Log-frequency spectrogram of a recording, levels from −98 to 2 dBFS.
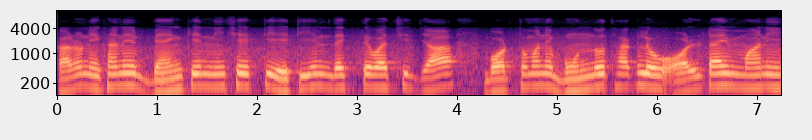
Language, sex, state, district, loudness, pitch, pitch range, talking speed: Bengali, male, West Bengal, Jalpaiguri, -17 LUFS, 160 Hz, 145-165 Hz, 155 wpm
